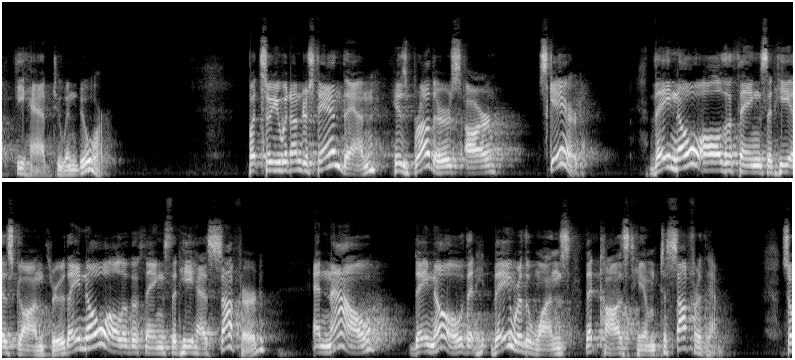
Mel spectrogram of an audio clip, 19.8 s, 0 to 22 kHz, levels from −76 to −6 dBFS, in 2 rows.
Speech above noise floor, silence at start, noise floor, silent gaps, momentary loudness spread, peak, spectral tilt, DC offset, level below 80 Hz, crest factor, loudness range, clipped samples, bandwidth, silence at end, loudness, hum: 53 dB; 0 s; -68 dBFS; none; 9 LU; -2 dBFS; -3.5 dB/octave; under 0.1%; -48 dBFS; 14 dB; 4 LU; under 0.1%; 15 kHz; 0 s; -15 LUFS; none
